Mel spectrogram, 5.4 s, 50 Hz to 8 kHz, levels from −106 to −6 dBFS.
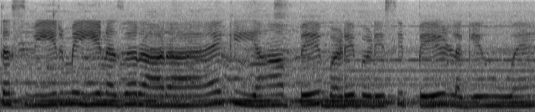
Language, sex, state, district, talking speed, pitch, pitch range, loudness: Hindi, female, Uttar Pradesh, Lucknow, 190 wpm, 265 Hz, 240-285 Hz, -13 LUFS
